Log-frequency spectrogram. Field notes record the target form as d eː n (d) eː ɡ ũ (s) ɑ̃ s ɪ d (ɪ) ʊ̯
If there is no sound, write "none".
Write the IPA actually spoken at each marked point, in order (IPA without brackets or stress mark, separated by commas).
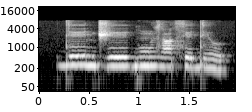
d͡ʒ, z, ɪ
